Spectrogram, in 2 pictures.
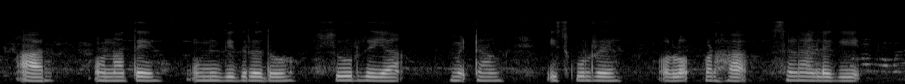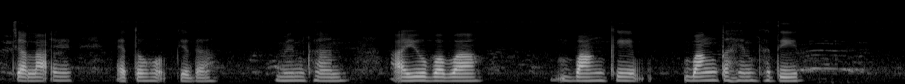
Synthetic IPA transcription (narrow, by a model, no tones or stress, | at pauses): aɾɔnat̪ɛuniɡid̪ɾəd̪ɔ | suɾːɛjaʔ | mit̪̚ˀʈʰaŋḭskulɾɛ | ɔ̰lɔʔpaɽɦaʔ | sɛɽ̃ajləɡit̪̚t͡ʃala̰ʔɛɛt̪ɔɦɔ̰p̚kɛd̪a | mɛnkʰana̰jubaba | baŋt̪aɦɛnkʰat̪iɾ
